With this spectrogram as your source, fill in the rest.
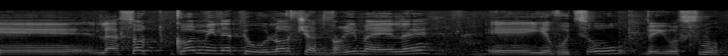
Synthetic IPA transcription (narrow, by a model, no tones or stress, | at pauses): laːso̞t̪ko̞lmine̞jpe̞ulo̞tʃead̪vaʁimae̞le̞ | jevut͡suvejusmu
